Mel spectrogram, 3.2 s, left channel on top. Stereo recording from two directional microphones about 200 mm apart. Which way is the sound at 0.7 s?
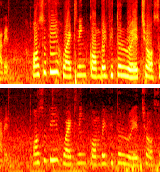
50° left (ahead or behind).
